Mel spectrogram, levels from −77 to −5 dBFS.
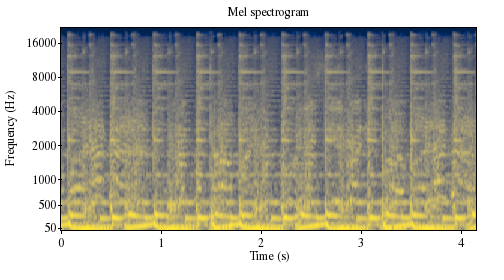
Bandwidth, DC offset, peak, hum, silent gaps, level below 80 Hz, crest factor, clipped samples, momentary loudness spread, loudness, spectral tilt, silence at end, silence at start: over 20 kHz; under 0.1%; 0 dBFS; none; none; -12 dBFS; 8 dB; under 0.1%; 1 LU; -9 LUFS; -5 dB/octave; 0 s; 0 s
